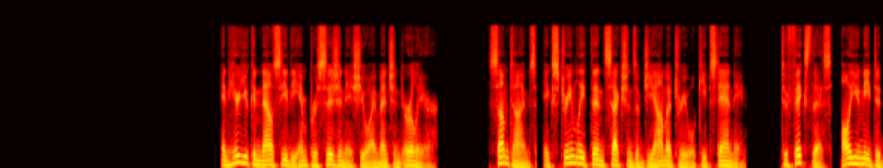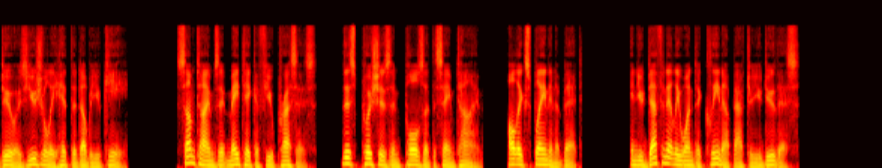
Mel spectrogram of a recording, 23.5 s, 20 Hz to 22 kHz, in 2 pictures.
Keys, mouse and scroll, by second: 0.7 shift+e, 3.2 shift+click, 12.6 w, 17.8 space, 21.1 3.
